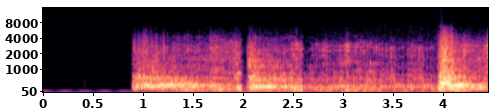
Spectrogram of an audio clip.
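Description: The MGM trademark lion roaring: a sudden loud roar about a second in, a brief break near the middle, then further roars, over a faint low hum from the old soundtrack.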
